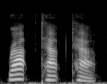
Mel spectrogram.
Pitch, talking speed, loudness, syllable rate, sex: 195 Hz, 165 wpm, -18 LUFS, 3.9 syllables/s, female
